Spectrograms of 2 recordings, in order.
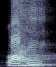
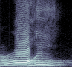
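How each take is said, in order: First: The L is light, followed by an 'a' vowel. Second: The L is heavy, followed by an 'o' vowel. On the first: The speaker calls it right. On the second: The speaker calls it wrong. "bukan lohi"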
